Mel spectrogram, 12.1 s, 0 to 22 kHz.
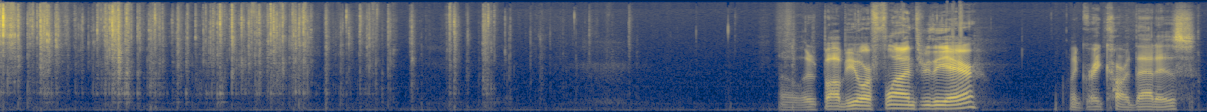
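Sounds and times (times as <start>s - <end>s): card pack wrapper crinkling: 0.0s - 5.9s.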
